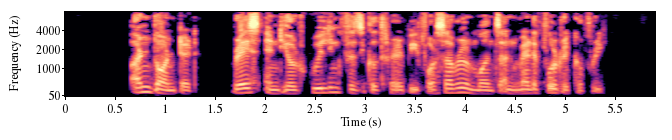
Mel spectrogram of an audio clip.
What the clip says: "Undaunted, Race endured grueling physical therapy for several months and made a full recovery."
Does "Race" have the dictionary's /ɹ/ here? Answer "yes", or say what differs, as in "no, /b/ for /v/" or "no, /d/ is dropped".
yes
